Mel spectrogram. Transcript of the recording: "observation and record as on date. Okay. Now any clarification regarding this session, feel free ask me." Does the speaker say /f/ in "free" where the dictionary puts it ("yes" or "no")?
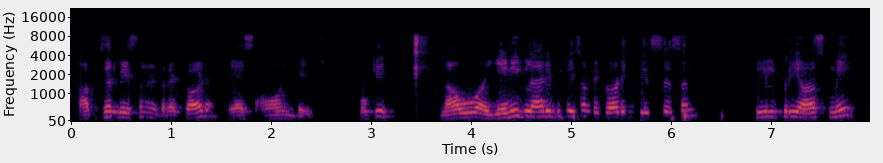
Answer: no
